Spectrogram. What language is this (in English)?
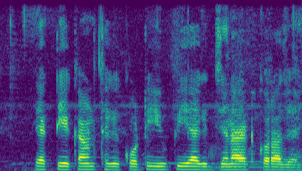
Bangla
